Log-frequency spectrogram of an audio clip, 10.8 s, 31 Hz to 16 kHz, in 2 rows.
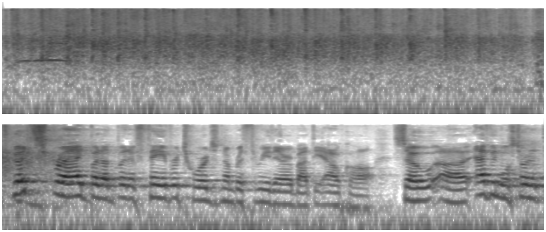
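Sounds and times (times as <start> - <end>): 
sizable audience applauding: 0.0 - 6.2
speech: 5.5 - 10.8.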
